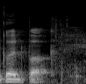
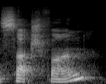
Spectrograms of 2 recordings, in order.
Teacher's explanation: the difference here between the o is that it's a higher vowel I'm using the lip rounding the uh my tongue is more flat it's slightly lower Jaws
